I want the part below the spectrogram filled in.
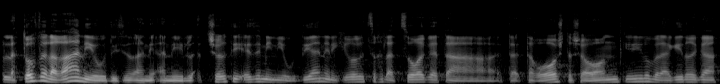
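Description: A man from Israel, a translator and theatre director, talking thoughtfully in an interview, often restarting his sentences. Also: fairly low pitch. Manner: thoughtful, with many restarts and pauses. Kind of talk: reflective interview conversation.

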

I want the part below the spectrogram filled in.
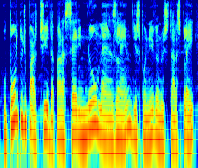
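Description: A man's voice: on the high side, lively intonation, normal speed, dark tone, breathy edge, no echo. A man with a Brazilian accent reading scripted news narration as a presenter.

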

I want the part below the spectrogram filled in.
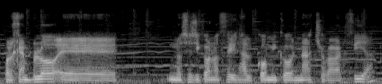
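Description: Low-voiced rambling male co-host. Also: fairly even intonation, moderate pace, music in the background. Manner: rambling, laughs mid-sentence. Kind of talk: casual chat.

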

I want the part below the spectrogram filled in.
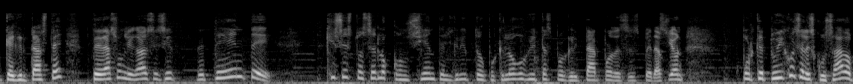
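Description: A Mexican woman, a guest author, giving emphatic parenting advice with lots of rhetorical questions. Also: fairly high pitch. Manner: animated, preachy, rhetorical questions.

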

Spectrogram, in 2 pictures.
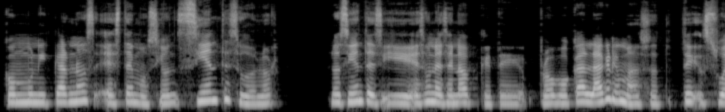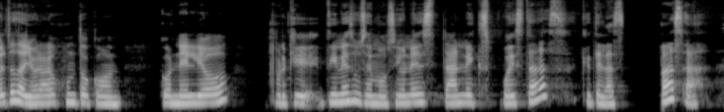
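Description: A woman's voice: medium pitch, fairly even intonation, unhurried, dark tone. A woman co-hosting a podcast in casual film discussion, speaking earnestly and with feeling. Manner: earnest and emotive, quotes dialogue expressively. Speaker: podcast co-host.

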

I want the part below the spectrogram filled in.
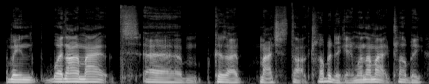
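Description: Reflective fifty-something man, low dry voice. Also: fairly quick, dry recording. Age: 50s. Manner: reflective, animated, rambling with fillers. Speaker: musician guest. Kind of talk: interview conversation.

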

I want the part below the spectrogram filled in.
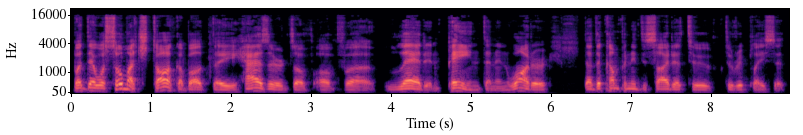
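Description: Older man explaining science, low voice. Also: animated, unhurried, creaky, dry recording, clean studio sound. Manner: explanatory, with frequent "uh" and repeated words. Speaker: science commentator. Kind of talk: educational monologue.

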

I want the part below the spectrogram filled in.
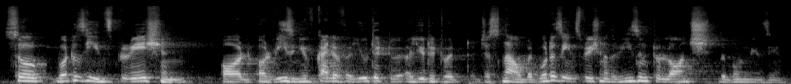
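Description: A man interviews his guest as a journalist, talking quickly. He rambles as he frames his questions, often repeating words before getting to the point. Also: medium pitch.

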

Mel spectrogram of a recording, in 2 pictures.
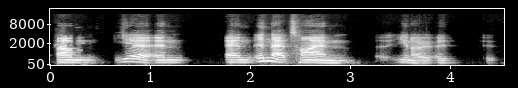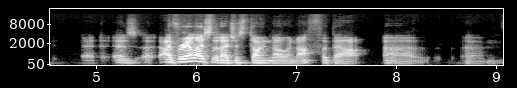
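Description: Bright-toned New Zealand man, hesitant. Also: medium pitch, measured pace. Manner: hesitant, many ums and restarts. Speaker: guest scholar. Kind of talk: casual podcast conversation.

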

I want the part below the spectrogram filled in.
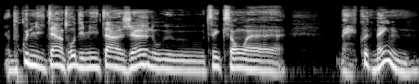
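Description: A man's voice: medium pitch, brisk, no echo, clean studio sound. A man in his thirties with a Quebec French accent, hosting casual talk radio and often repeating words as he thinks. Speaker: radio host.

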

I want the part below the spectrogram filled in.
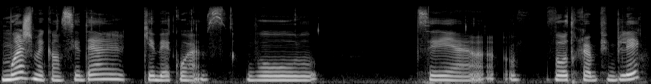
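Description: A woman's voice: mid-range voice, fairly even intonation, takes it slowly, a little mellow, dry recording. A woman from Saskatchewan, a guest author in a radio interview, talking thoughtfully with many hesitations. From Saskatchewan, Canada.

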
